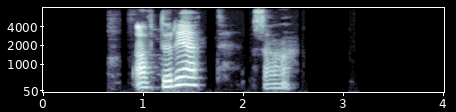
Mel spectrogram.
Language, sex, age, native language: Icelandic, female, 40-49, Icelandic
